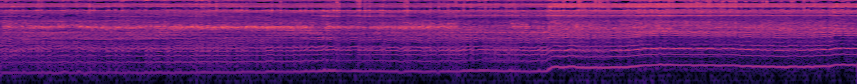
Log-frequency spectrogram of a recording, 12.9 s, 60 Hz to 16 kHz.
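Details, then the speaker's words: Kyosho Foxx 2.0 nitro RC car, brand-new engine being broken in, three-speed clutch: buzzy high-revving small engine with a rough gritty grind shifting as revs rise; clutch bell possibly getting crooked or bearings suspected, engine not hot. "Yeah, you can hear it. You hear that grinding noise? Weird grinding noise."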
